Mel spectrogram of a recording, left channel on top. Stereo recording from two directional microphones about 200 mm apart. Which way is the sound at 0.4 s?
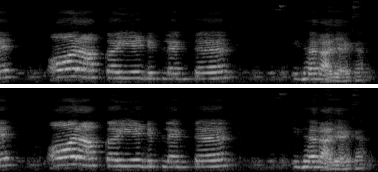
5° left (ahead or behind).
